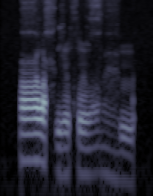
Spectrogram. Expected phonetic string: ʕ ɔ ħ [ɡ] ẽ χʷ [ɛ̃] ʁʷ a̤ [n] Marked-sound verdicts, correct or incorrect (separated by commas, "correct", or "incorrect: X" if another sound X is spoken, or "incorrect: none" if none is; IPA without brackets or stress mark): correct, incorrect: ẽ, incorrect: m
